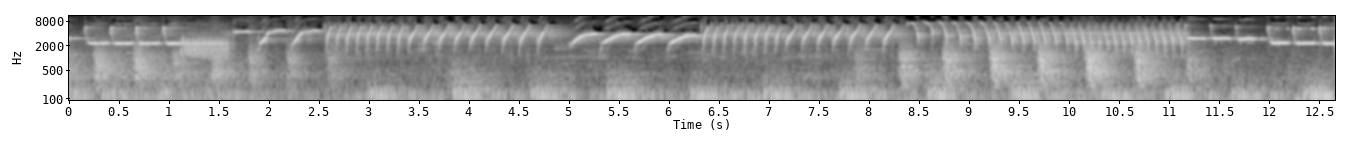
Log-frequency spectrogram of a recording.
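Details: Canary singing, kept as a trainer for other birds: a fast, varied song of high trills, rapid rising sweeps and sharp chipping rolls, changing pattern every couple of seconds, with a low background hum throughout.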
